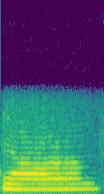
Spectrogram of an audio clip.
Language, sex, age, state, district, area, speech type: Maithili, female, 18-30, Bihar, Purnia, rural, conversation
